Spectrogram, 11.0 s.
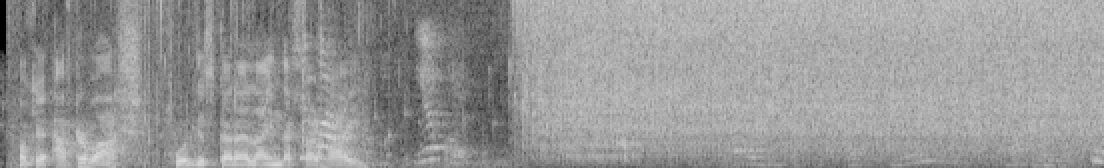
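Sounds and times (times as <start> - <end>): vegetable slices sizzling in oil: 4.5 - 11.0.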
